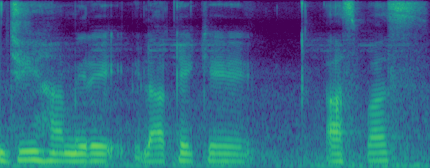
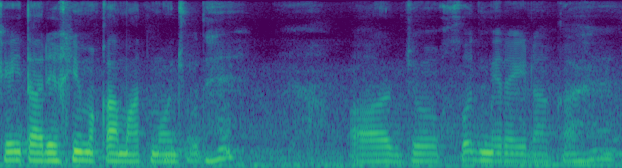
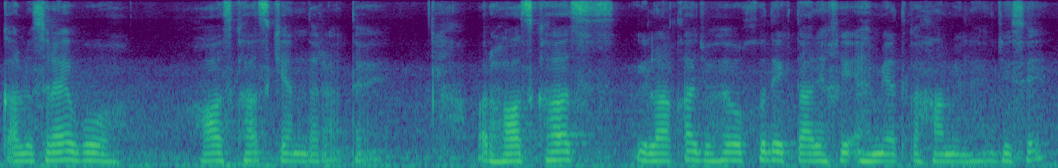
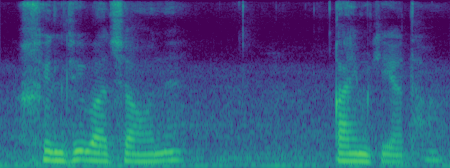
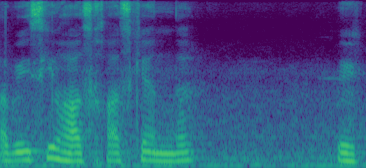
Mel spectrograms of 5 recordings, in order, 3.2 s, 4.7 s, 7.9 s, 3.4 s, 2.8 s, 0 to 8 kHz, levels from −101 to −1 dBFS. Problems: constant background noise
